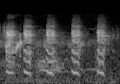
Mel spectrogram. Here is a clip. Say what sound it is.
funny bird call (maybe from Great Reed Warbler). Recorded with Sennheiser MKH60 + MKH30 into Shure FP24 and Olympus LS10 recorder. Donana National Park, S Spain
duck, marshes, south-spain, funny, call, spring, field-recording, bird, nature, donana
